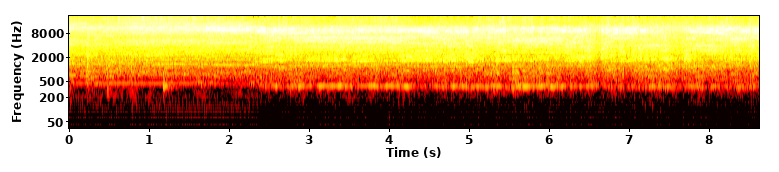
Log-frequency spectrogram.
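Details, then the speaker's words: Loud grinding, buzzing rasp: a motorized float files the teeth of a horse during a routine veterinary equine dental procedure. "almost done we'll give him a little float and then he'll be in business"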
